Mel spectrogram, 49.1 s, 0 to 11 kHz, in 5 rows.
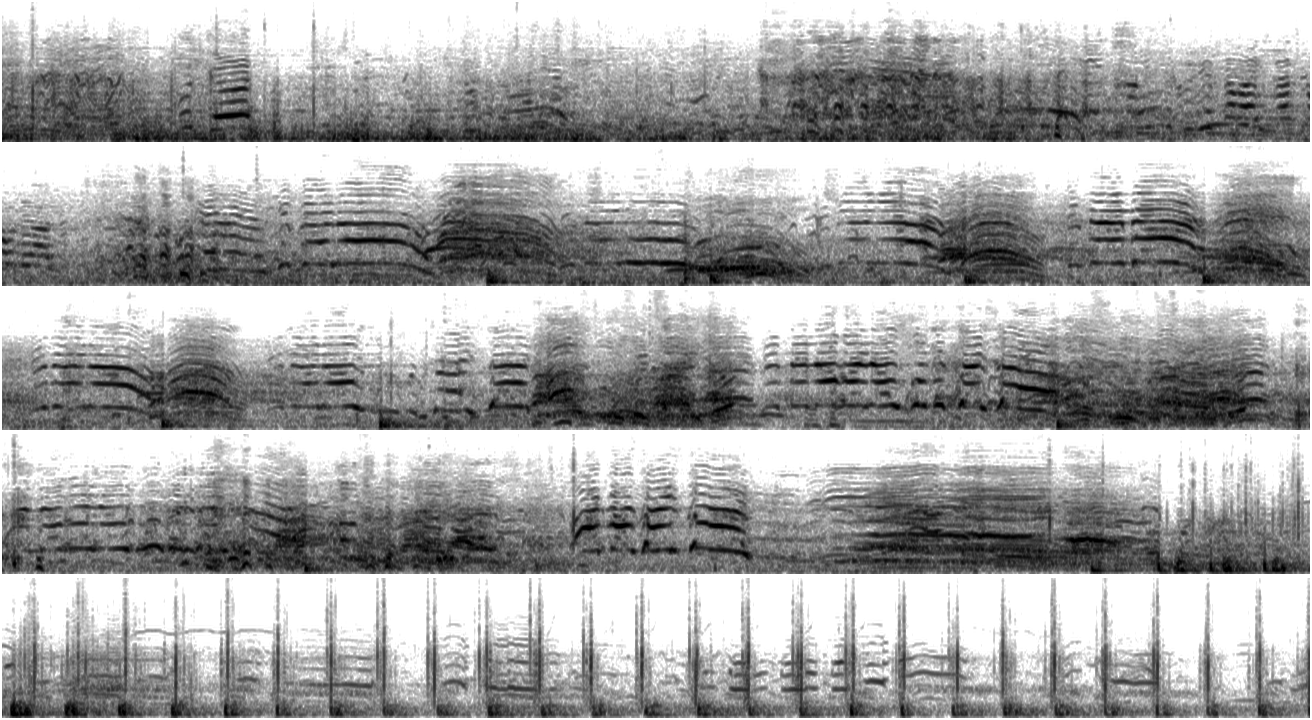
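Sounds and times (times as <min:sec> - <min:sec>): crowd shouting back: 0:12.0 - 0:38.2
steady drumbeat: 0:13.0 - 0:14.1, 0:14.8 - 0:15.6, 0:16.8 - 0:19.9, 0:20.6 - 0:21.5, 0:27.3 - 0:28.8, 0:31.5 - 0:32.1, 0:37.5 - 0:49.0.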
